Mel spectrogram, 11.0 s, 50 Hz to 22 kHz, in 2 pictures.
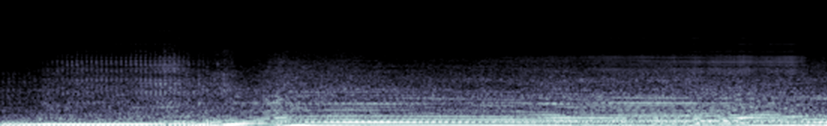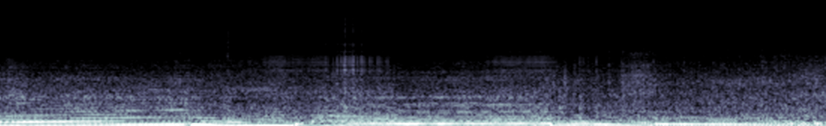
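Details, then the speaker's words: Nissan 240SX with KA engine, road test for hesitation that usually bogs in third and fourth gear while cruising: pitch climbs cleanly through second, third and fourth with no stumble or bog; normal acceleration. "so far so good second gear third gear fourth gear there's no bugging whatsoever so it sounds really really good"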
